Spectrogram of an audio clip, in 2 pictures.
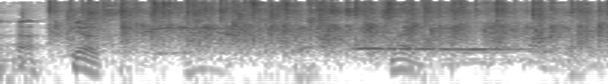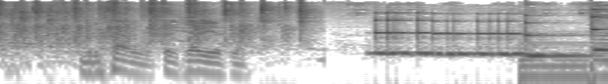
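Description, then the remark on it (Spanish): A seated concert audience applauds steadily for several seconds with voices mixed in, then the clapping gives way to upbeat music with a sustained melody near the end. “Aplaudir y cantar, ¿vale?”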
